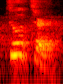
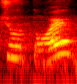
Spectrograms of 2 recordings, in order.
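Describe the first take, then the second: First: The stress is on the first syllable. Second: The stress is on the second syllable. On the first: The speaker calls it right. "the stress should be at the first syllable" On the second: The speaker calls it wrong. "usually say it's tutor"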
